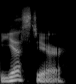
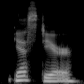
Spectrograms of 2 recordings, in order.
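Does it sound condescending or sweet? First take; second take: condescending; sweet. First: It sounds condescending and dismissive. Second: It sounds sweet and affectionate.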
